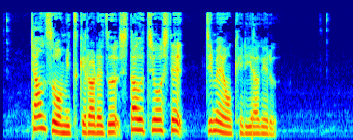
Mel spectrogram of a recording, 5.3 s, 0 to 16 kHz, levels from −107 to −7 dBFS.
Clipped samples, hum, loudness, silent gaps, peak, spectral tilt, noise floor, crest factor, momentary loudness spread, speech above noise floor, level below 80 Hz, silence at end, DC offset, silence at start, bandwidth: under 0.1%; none; -22 LUFS; none; -6 dBFS; -4.5 dB/octave; -72 dBFS; 18 dB; 9 LU; 50 dB; -66 dBFS; 1.2 s; under 0.1%; 0.45 s; 11.5 kHz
